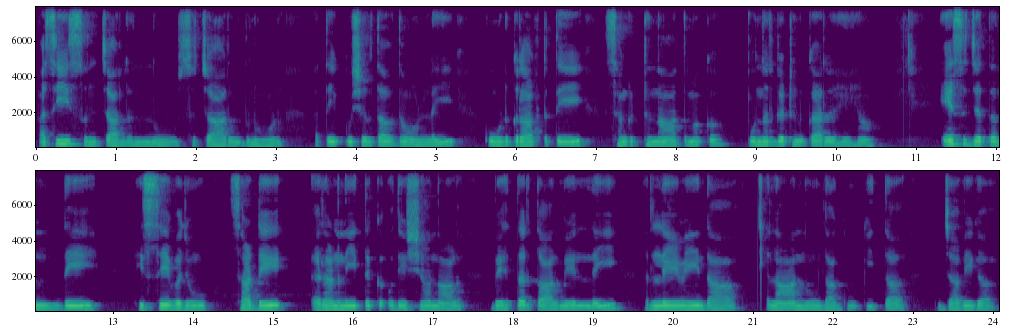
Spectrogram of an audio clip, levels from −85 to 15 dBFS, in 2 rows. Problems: none marked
